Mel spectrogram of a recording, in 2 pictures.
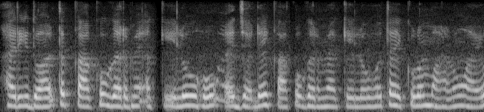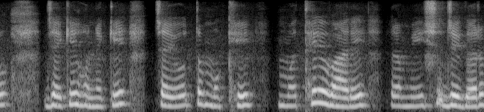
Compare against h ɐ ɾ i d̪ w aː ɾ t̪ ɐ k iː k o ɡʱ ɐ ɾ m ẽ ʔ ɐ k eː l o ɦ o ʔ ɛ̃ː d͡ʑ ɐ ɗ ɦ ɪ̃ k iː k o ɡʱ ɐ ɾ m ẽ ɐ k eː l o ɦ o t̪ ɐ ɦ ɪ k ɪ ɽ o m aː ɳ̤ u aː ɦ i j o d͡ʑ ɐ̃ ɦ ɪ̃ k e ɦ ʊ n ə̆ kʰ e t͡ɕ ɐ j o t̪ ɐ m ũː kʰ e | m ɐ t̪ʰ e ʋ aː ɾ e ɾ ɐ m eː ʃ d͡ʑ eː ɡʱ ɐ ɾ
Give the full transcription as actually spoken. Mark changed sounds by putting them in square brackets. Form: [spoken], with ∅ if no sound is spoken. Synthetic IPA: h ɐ ɾ i d̪ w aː ɾ t̪ ɐ k [aː] k o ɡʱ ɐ ɾ m ẽ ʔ ɐ k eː l o ɦ o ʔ ɛ̃ː d͡ʑ ɐ ɗ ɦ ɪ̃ k [aː] k o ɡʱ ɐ ɾ m ẽ ɐ k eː l o ɦ o t̪ ɐ ɦ ɪ k ɪ ɽ o m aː ɳ̤ u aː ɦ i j o d͡ʑ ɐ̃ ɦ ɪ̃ k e ɦ ʊ n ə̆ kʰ e t͡ɕ ɐ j o t̪ ɐ m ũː kʰ e | m ɐ t̪ʰ e ʋ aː ɾ e ɾ ɐ m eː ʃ d͡ʑ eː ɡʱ ɐ ɾ

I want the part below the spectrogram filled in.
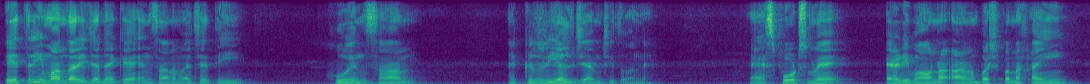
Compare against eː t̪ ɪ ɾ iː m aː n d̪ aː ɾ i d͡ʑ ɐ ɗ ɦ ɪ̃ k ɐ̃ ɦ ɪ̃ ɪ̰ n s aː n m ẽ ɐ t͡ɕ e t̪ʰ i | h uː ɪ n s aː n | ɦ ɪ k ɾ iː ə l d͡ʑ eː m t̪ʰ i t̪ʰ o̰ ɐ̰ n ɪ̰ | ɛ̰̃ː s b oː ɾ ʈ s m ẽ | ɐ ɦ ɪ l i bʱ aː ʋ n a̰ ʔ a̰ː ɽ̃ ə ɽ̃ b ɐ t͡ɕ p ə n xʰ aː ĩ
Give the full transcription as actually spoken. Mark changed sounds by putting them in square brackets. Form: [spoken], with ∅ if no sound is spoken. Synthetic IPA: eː t̪ ɪ ɾ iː m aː n d̪ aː ɾ i d͡ʑ ɐ ɗ ɦ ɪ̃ k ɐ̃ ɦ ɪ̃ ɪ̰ n s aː n m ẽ ɐ t͡ɕ e t̪ʰ i | h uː ɪ n s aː n | ɦ ɪ k ɾ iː ə l d͡ʑ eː m t̪ʰ i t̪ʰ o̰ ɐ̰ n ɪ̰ | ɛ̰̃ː s [p] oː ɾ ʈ s m ẽ | ɐ ɦ ɪ [ɽ] i bʱ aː ʋ n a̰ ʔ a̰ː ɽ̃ ə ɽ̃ b ɐ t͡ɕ p ə n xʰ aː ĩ

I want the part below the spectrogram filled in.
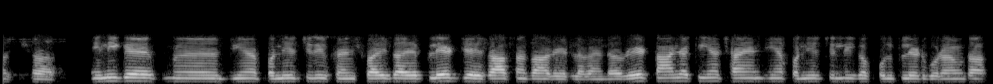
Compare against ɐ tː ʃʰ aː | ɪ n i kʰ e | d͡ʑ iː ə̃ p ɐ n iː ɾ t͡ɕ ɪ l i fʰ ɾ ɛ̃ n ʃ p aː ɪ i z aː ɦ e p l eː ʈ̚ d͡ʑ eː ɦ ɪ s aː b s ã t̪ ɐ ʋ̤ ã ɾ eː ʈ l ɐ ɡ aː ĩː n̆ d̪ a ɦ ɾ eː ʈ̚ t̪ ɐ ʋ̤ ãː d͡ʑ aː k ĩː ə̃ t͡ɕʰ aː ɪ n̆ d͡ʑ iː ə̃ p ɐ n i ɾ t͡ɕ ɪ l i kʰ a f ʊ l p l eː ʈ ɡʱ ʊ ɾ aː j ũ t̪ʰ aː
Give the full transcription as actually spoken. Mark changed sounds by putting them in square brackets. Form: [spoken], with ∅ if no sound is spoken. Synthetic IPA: ɐ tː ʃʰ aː | ɪ n i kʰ e | d͡ʑ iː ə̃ p ɐ n iː ɾ t͡ɕ ɪ l i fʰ ɾ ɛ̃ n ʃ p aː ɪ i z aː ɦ e p l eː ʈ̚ d͡ʑ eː ɦ ɪ s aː b s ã t̪ ɐ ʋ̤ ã ɾ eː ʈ l ɐ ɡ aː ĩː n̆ d̪ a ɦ ɾ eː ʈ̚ t̪ ɐ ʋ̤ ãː d͡ʑ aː k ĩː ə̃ t͡ɕʰ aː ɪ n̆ d͡ʑ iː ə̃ p ɐ n [iː] ɾ t͡ɕ ɪ l i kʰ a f ʊ l p l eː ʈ ɡʱ ʊ ɾ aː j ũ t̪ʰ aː

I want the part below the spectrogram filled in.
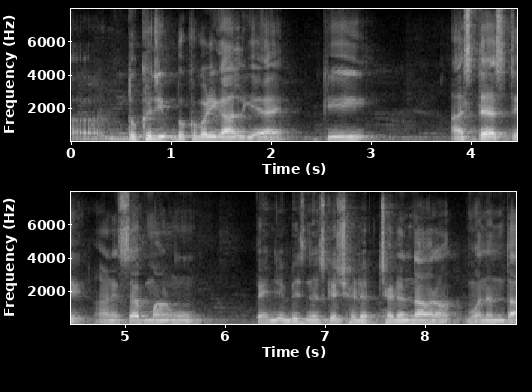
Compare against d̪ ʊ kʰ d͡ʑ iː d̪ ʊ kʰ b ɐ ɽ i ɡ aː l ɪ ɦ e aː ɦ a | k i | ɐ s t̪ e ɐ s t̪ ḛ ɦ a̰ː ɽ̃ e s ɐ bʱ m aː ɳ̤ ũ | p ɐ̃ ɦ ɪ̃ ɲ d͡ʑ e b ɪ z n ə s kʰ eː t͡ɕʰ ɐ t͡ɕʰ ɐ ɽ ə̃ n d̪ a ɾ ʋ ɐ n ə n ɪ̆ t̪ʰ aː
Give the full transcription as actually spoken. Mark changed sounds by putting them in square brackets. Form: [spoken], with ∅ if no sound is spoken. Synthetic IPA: d̪ ʊ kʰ d͡ʑ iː d̪ ʊ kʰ b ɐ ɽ i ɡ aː l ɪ ɦ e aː ɦ [e] | k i | ɐ s t̪ e ɐ s t̪ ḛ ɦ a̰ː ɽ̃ e s ɐ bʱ m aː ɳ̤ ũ | p ɐ̃ ɦ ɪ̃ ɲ d͡ʑ e b ɪ z n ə s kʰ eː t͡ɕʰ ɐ t͡ɕʰ ɐ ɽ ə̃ n d̪ a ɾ ʋ ɐ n ə n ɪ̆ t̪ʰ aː

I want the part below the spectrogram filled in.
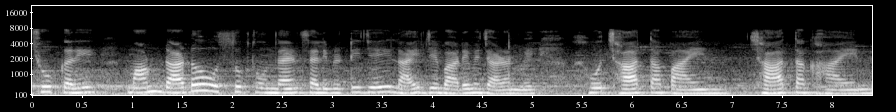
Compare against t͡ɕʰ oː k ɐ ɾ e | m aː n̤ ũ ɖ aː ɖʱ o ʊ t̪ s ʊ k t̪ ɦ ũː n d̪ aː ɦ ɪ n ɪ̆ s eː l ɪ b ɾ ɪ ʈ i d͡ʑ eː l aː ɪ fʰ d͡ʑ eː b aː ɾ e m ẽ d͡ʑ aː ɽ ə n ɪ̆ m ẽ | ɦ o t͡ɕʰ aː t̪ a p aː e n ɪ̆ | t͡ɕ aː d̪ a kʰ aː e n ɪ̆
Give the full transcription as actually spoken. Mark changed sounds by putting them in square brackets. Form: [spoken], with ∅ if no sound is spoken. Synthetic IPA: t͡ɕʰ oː k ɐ ɾ e | m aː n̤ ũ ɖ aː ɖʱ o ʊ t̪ s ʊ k t̪ ɦ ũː n d̪ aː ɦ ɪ n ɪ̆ s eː l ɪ b ɾ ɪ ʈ i d͡ʑ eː l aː ɪ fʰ d͡ʑ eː b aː ɾ e m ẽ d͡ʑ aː ɽ ə n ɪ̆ m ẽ | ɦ o t͡ɕʰ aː t̪ a p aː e n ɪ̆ | [t͡ɕʰ] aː [t̪] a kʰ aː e n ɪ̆

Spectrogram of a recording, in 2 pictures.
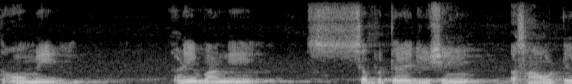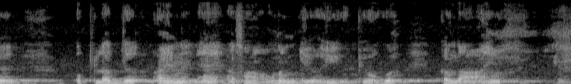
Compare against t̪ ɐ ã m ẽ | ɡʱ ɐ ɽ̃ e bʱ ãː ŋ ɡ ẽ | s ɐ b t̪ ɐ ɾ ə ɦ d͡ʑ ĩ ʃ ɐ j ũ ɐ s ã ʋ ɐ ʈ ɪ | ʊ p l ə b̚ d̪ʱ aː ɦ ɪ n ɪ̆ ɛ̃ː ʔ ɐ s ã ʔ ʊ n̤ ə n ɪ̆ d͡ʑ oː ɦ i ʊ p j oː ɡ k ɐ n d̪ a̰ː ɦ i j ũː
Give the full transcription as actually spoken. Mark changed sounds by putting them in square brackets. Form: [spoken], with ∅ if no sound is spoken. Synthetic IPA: t̪ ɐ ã m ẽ | ɡʱ ɐ ɽ̃ e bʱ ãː ŋ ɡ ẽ | s ɐ b t̪ ɐ ɾ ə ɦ d͡ʑ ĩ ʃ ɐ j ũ ɐ s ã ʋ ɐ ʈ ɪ | ʊ p l ə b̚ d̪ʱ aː ɦ ɪ n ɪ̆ ɛ̃ː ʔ ɐ s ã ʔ ʊ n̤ ə n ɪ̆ d͡ʑ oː ɦ i ʊ p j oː ɡ k [ɐ̃] n d̪ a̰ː ɦ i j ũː

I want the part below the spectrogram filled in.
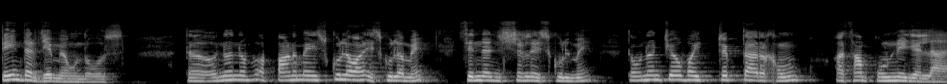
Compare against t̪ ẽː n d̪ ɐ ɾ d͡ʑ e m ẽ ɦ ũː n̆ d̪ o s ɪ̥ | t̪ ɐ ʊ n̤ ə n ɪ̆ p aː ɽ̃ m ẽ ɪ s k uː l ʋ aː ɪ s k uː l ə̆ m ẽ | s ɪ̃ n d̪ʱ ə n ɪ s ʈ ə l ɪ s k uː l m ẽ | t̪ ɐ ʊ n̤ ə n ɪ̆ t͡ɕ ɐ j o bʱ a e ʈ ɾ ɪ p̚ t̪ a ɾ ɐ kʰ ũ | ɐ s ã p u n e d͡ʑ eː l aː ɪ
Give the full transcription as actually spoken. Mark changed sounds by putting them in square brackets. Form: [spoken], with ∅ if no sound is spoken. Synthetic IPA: t̪ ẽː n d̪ ɐ ɾ d͡ʑ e m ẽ ɦ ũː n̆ d̪ o s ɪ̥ | t̪ ɐ ʊ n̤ ə n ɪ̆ p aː ɽ̃ m ẽ ɪ s k uː l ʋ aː ɪ s k uː l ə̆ m ẽ | s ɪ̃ n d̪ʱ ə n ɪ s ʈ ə l ɪ s k uː l m ẽ | t̪ ɐ ʊ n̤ ə n ɪ̆ t͡ɕ ɐ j o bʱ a [i] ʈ ɾ ɪ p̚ t̪ a ɾ ɐ kʰ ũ | ɐ s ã p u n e d͡ʑ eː l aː ɪ

